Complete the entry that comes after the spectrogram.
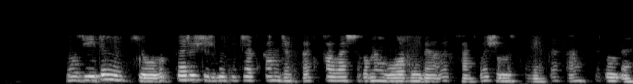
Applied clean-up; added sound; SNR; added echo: neural mask model DeepFilterNet 3.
